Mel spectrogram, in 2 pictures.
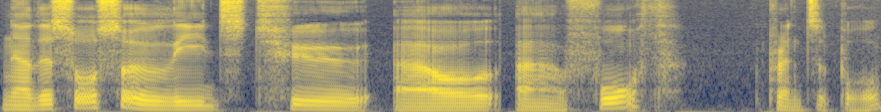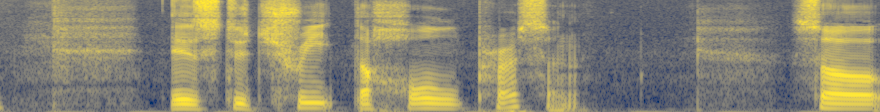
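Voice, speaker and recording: A man with a New Zealand accent speaks very slowly in a fairly low voice with lively intonation, in a very clean recording with a silent background. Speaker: naturopath podcast host. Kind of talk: solo informational monologue.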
